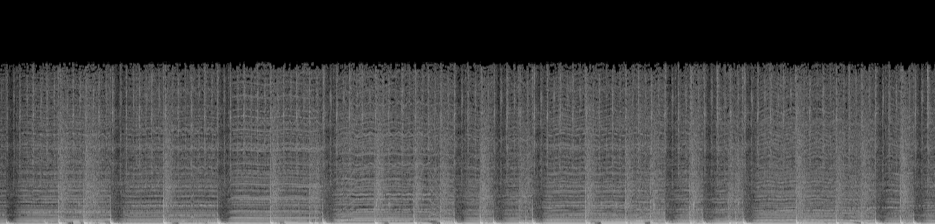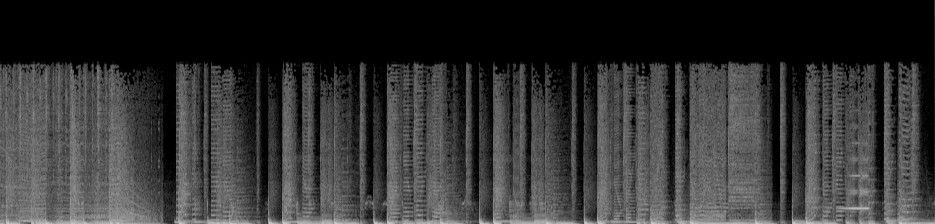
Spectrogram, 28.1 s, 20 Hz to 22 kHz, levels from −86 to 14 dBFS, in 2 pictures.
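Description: Near the end, from about 26.57 to 27.12 s, a loudspeaker feedback squeal kicks in. The mic is catching its own speaker and the loop gain tops unity at 1.6 kHz. That tone swells over roughly a third of a second until it's about as loud as the program.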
